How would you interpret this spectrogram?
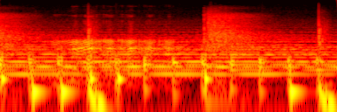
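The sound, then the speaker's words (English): A sheep bleats in a long, wavering call, its voice quavering in rapid pulses from start to finish with no talking. “The little sheep,”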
